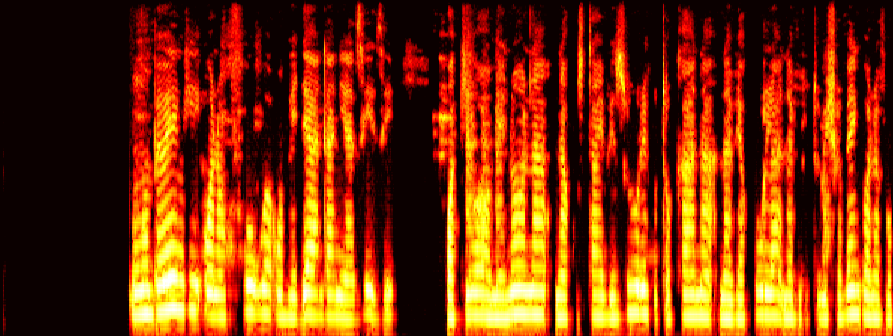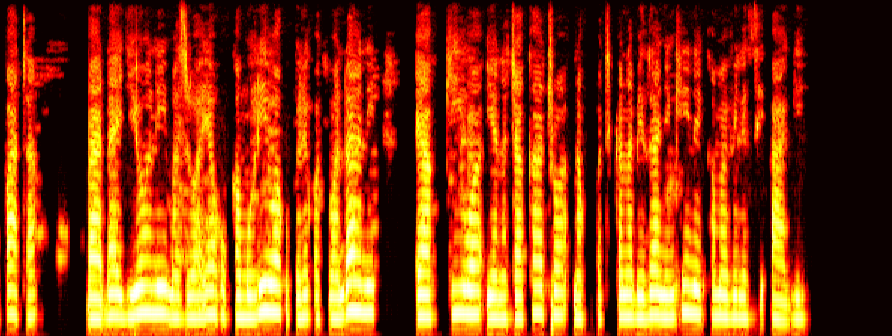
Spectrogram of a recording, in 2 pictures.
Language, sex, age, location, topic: Swahili, female, 18-24, Dar es Salaam, agriculture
